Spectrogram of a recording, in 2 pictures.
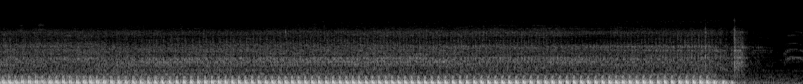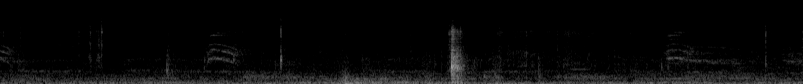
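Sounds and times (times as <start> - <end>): motorcycle engine idling: 0.0 - 7.6
crow cawing: 7.8 - 8.2, 10.1 - 10.5, 14.6 - 16.0.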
